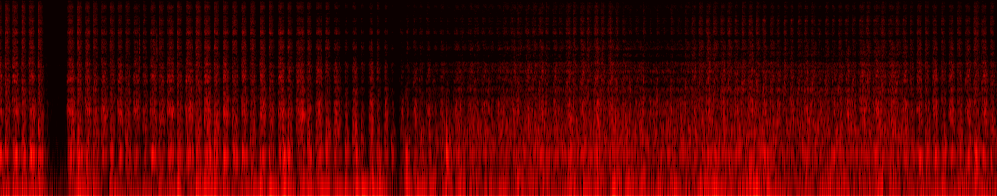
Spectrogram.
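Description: A dark colored pencil rubs and scratches across a flat white paper sheet in continuous coloring strokes. A steady, rapid, dry scratchy rasp runs throughout over a low hum, with brief pauses near one second and six seconds before the strokes resume.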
